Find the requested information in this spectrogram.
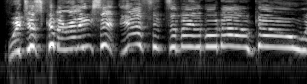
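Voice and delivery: high, loud, fast shouting; mock hype announcement. Presenter announcing a surprise release at BlizzCon, mock-hyped shout. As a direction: yell it like a surprise stage reveal.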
